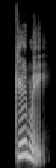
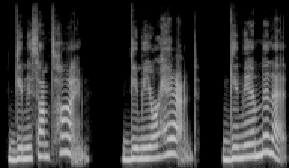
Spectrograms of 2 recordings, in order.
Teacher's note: When speaking fast, you might say, "Give me." So, you drop the vv sound.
